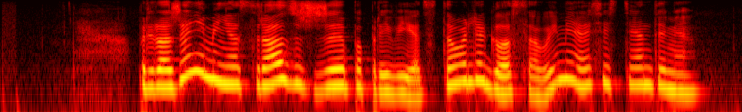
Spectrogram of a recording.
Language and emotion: Russian, positive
